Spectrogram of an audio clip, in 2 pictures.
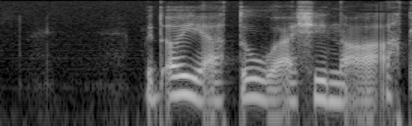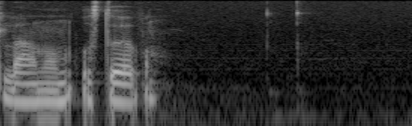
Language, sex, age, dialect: Faroese, female, 15-35, Norðurstreymoy/Eysturoy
